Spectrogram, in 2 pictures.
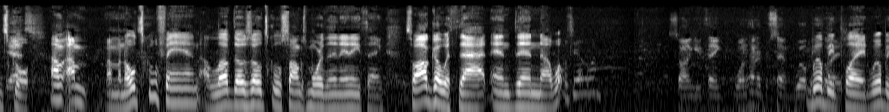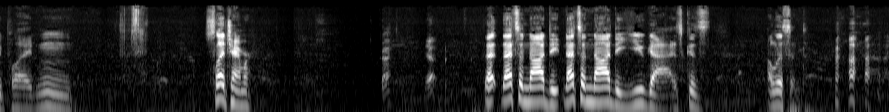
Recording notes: The Grey Street Pod crew hit the road and attended the July 19th show in Charlotte, NC. While in the lots, we decided to turn on the microphone.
